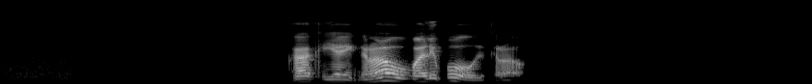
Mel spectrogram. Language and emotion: Russian, neutral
